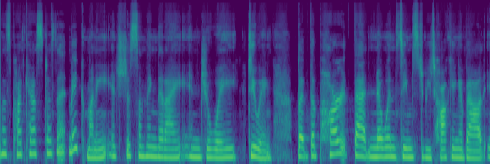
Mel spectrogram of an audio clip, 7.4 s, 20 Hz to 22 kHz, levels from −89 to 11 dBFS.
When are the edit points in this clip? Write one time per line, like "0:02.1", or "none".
0:03.7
